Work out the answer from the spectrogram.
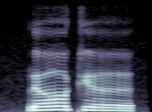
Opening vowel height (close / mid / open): mid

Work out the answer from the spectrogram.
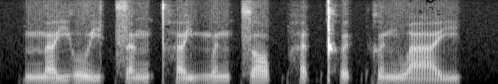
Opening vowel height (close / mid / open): open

